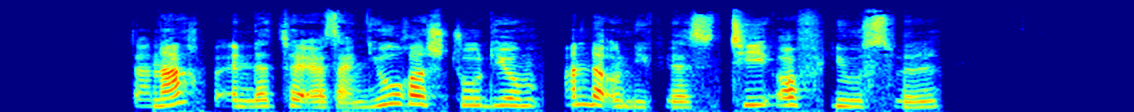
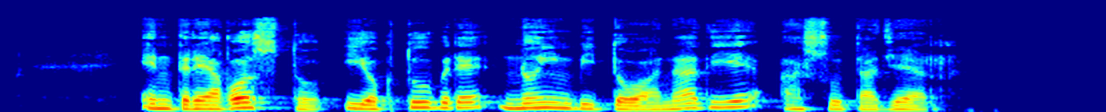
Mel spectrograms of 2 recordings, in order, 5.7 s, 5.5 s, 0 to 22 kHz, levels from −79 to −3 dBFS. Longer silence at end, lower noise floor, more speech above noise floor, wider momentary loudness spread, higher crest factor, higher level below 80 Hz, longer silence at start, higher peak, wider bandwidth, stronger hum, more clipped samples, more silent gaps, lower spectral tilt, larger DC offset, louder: first, 1 s vs 0.85 s; second, -80 dBFS vs -87 dBFS; second, 57 dB vs 64 dB; about the same, 10 LU vs 10 LU; about the same, 22 dB vs 20 dB; about the same, -60 dBFS vs -64 dBFS; about the same, 0.65 s vs 0.7 s; about the same, -2 dBFS vs -4 dBFS; first, 16 kHz vs 11.5 kHz; neither; neither; neither; second, -1 dB/octave vs -6 dB/octave; neither; about the same, -23 LUFS vs -24 LUFS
